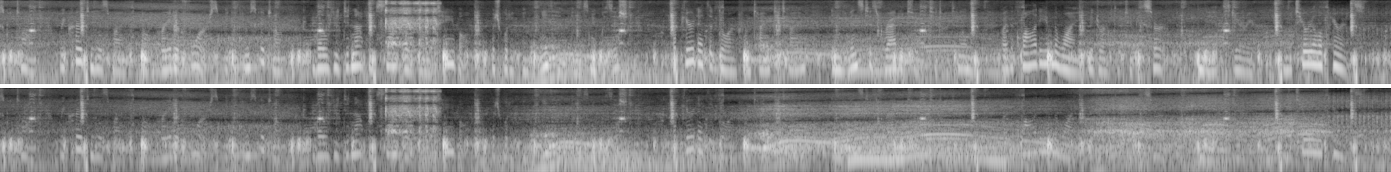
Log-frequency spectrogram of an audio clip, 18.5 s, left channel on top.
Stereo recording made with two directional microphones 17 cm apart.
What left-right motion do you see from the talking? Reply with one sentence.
In this clip you hear the talking stay put.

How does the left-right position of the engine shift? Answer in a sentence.
You can hear the engine travel towards the right.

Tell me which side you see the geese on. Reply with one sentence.
You can hear the geese on the left.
